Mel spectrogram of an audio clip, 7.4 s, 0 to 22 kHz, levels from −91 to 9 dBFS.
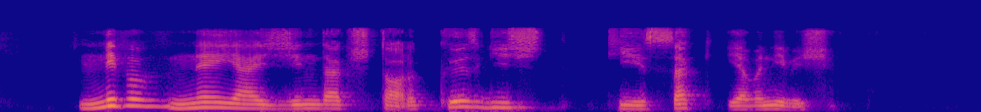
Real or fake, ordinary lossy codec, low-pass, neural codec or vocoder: fake; Opus, 16 kbps; 7.2 kHz; codec, 24 kHz, 0.5 kbps, DualCodec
